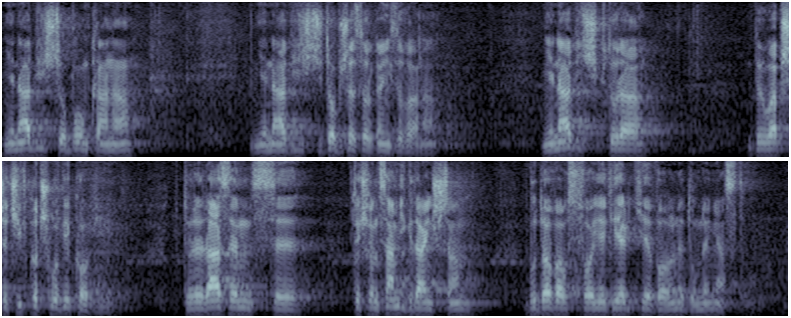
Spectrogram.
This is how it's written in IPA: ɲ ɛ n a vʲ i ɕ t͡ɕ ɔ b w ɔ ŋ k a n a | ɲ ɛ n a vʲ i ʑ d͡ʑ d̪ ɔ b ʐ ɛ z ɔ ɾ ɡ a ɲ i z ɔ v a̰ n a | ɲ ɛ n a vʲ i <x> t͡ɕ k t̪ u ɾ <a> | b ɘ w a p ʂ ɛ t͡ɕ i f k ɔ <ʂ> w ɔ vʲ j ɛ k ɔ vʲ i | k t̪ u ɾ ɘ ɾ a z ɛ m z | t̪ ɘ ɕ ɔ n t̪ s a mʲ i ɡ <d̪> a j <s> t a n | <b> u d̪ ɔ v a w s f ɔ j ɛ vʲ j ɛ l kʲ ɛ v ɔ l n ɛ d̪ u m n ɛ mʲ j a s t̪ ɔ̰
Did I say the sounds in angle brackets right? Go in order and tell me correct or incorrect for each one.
incorrect: ɕ, correct, incorrect: t͡ʂ, correct, incorrect: ʂ, correct

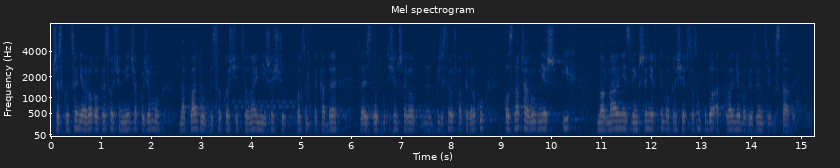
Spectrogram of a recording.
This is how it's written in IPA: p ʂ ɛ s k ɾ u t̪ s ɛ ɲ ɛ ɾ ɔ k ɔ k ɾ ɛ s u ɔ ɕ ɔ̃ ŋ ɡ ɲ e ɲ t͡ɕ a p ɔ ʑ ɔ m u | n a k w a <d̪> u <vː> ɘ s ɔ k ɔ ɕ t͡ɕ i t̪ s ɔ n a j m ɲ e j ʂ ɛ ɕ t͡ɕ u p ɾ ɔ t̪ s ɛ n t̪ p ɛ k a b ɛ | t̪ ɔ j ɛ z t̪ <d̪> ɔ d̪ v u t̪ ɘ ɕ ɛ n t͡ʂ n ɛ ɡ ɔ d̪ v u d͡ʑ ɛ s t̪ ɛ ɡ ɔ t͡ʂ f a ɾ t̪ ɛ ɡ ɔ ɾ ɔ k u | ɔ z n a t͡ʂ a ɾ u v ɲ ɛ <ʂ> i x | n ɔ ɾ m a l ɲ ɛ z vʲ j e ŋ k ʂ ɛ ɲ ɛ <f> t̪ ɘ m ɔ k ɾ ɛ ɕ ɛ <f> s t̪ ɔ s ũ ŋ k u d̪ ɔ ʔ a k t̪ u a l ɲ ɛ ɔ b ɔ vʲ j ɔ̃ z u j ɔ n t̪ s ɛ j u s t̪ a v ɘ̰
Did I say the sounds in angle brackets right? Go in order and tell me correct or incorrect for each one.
correct, correct, correct, correct, correct, correct

